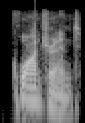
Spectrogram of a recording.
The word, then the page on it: quadrant: American English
